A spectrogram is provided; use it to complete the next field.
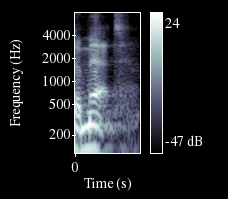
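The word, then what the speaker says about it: אמת: It's emet. Emet. E-M-E-T if you're wanting to spell that.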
